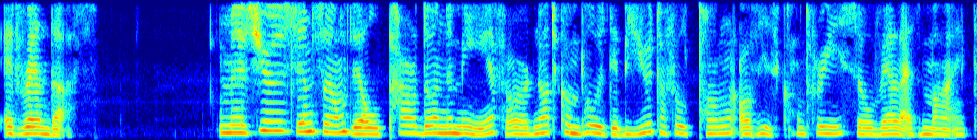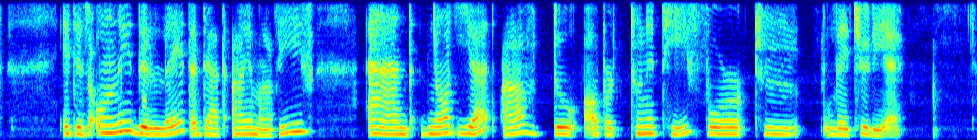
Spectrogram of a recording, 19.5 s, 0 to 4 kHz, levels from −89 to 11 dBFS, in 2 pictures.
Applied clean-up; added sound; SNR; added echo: none; none; none; none.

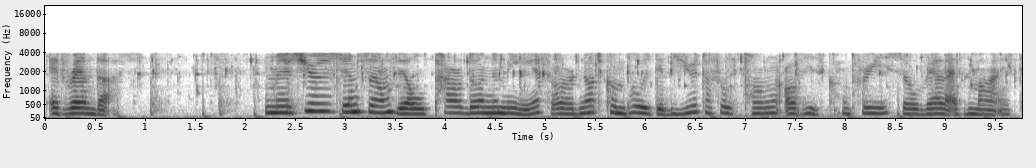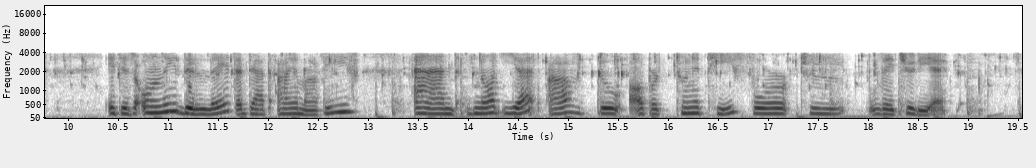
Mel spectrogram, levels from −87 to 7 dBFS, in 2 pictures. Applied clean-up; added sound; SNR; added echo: none; Drum kit + Splash, splatter; 17 dB; none.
